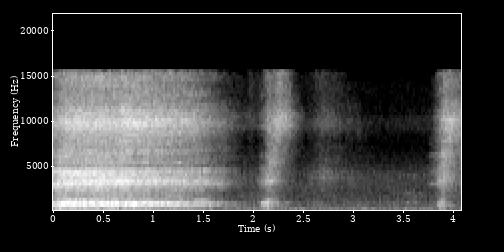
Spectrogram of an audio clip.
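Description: Forceful, hissing exhalation through the mouth lasting about a second and a half, the controlled breathing of the karate kata Sanchin. It is followed by two short, sharp breath sounds, about two seconds apart.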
